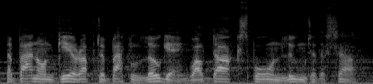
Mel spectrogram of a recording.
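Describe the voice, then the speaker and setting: An actor playing a worried, earnest noble younger brother in a video game. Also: male voice, mid-range voice, moderate pace, fairly bright tone, slight background noise, close to an everyday voice. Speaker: game character.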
